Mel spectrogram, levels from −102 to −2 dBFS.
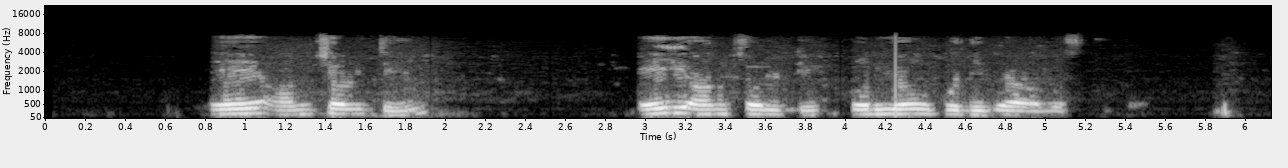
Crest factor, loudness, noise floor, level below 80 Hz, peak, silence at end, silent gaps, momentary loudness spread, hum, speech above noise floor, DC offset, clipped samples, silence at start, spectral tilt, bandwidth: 16 dB; -16 LUFS; -80 dBFS; -56 dBFS; -2 dBFS; 0.2 s; none; 15 LU; none; 64 dB; under 0.1%; under 0.1%; 0.85 s; -8 dB/octave; 7.4 kHz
